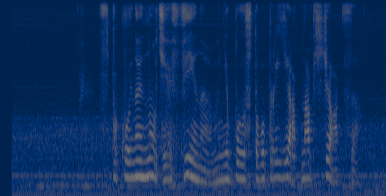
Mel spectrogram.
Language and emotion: Russian, angry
